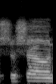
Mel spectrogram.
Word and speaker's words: Shoshone: where they got the name shoshone from they pronounce it shoshone and this is um they call it the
